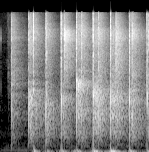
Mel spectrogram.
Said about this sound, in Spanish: déjame iniciar entonces este episodio con un aplauso.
